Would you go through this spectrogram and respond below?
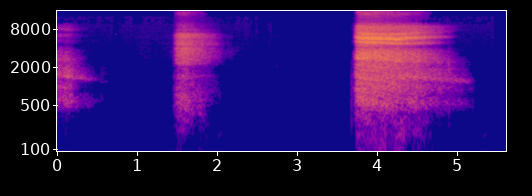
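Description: Three breaths during a seated exercise session, a short exhale, then a brief inhale, then a longer, louder exhale, each close to the microphone with silence between.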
